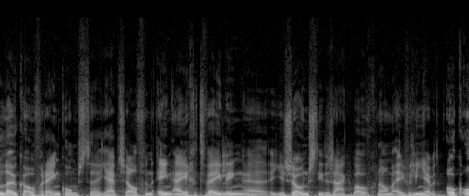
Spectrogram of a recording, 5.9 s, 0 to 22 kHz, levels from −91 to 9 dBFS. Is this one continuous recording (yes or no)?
yes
